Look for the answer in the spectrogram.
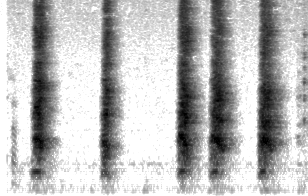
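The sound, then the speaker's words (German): A dog in a hallway barks five times in short, sharp bursts with uneven gaps, two coming close together near the end; the barks are fairly loud, with no talking. “sag mal, hast du einen Hund dabei?”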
